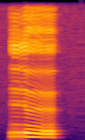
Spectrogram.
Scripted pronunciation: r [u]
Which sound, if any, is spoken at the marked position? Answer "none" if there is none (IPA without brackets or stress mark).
ø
